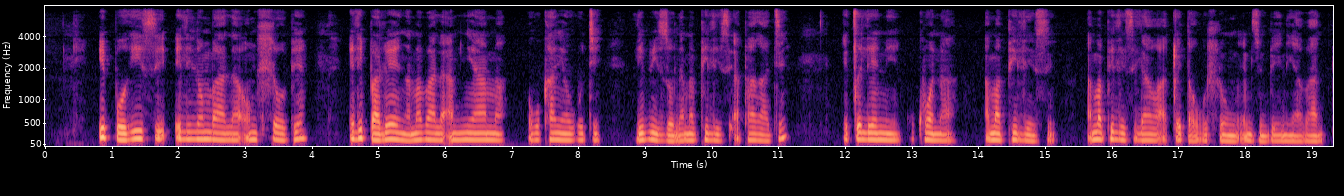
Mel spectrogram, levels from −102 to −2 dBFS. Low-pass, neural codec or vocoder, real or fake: 7.2 kHz; none; real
